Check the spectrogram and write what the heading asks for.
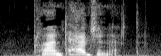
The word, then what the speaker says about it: Plantagenet: The Latin name for broom is planta genista, and gradually it came to be pronounced Plantagenet. Although Geoffrey was French, he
